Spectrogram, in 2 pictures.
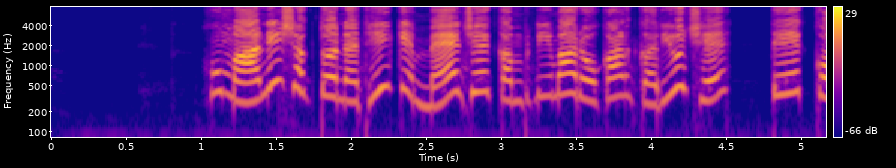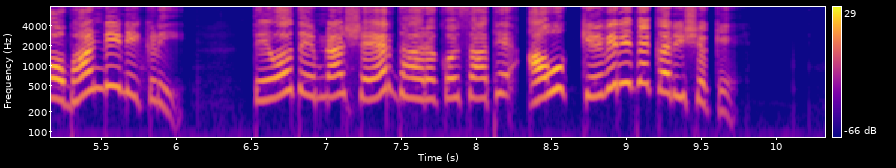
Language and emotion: Gujarati, angry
